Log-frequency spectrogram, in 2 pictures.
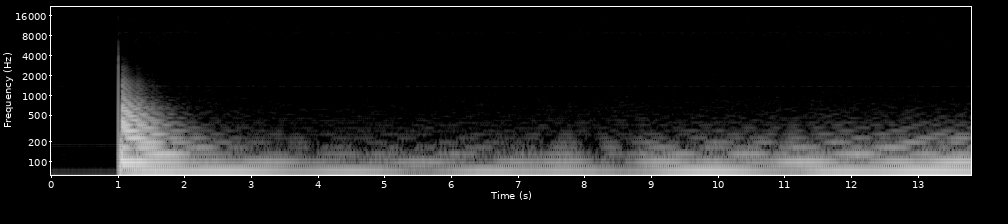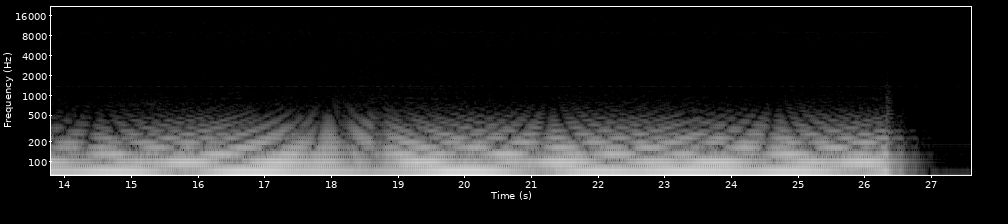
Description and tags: Low brasslike drone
